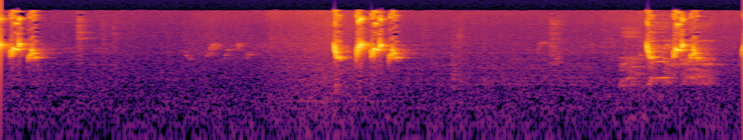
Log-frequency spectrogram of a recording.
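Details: Decoy red-whiskered bulbul in full, fiery voice-training song. Short bright warbled phrases of three or four rapid notes recur about every three seconds, with quiet pauses between them.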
